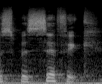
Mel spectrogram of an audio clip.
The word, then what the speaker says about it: specific: And also specific, stress is on the specific, the third syllable.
